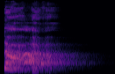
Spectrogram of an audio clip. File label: Death Modular Corpus Male; Dialog; Barks; Battle; Warframe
